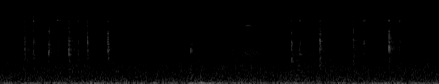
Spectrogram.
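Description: Faint typing on a computer keyboard: scattered, irregular keystrokes as a file name is entered.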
